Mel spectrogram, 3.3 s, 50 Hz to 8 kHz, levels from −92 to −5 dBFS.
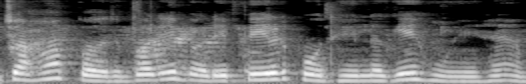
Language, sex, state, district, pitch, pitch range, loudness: Hindi, male, Punjab, Fazilka, 190 Hz, 180-220 Hz, -16 LUFS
